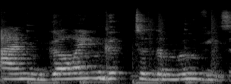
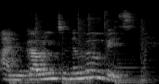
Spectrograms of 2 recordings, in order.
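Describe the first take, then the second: First: The final g of going is clearly pronounced. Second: The final g of going is dropped. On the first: The speaker calls it wrong. "a gente não fala" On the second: The speaker calls it right. "a gente fala"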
